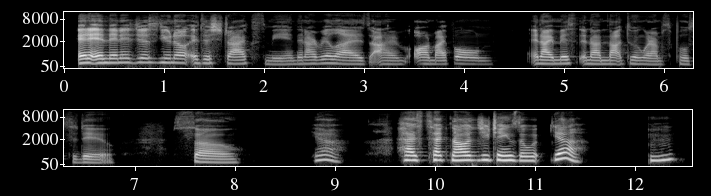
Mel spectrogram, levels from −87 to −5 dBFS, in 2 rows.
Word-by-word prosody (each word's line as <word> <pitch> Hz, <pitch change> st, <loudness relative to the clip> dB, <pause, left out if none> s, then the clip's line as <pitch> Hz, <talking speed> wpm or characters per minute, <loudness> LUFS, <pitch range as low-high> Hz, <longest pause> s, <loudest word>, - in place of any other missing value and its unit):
And 215 Hz, +1 st, +10 dB
and 215 Hz, +1 st, +9 dB
then 225 Hz, +1 st, +4 dB
it 230 Hz, -1 st, -2 dB
just, 230 Hz, -1 st, -1 dB
you 230 Hz, -1 st, -1 dB
know, 220 Hz, -1 st, +1 dB
it 200 Hz, -, -4 dB
distracts 185 Hz, -3 st, -4 dB
me, 155 Hz, 0 st, -14 dB
and 160 Hz, -, -18 dB
then 175 Hz, -, -12 dB
I 185 Hz, -, -4 dB
realized 180 Hz, -4 st, -5 dB
I'm 165 Hz, -1 st, -8 dB
on 175 Hz, 0 st, -4 dB
my 165 Hz, 0 st, -4 dB
phone, 170 Hz, -3 st, -10 dB, 0.4 s
and 185 Hz, +1 st, -2 dB
I 180 Hz, -1 st, +4 dB
miss 185 Hz, +1 st, -6 dB
and 175 Hz, -, -7 dB
I'm 170 Hz, 0 st, -4 dB
not 170 Hz, -1 st, -4 dB
doing 180 Hz, -2 st, -11 dB
what 160 Hz, -1 st, -7 dB
I'm 155 Hz, -, -9 dB
supposed 160 Hz, 0 st, -18 dB
to 155 Hz, -, -17 dB
do, 150 Hz, -2 st, -8 dB, 0.6 s
so 155 Hz, -2 st, -5 dB, 0.7 s
yeah. 250 Hz, -5 st, -8 dB, 0.6 s
Has 250 Hz, -1 st, +4 dB
technology 255 Hz, 0 st, +5 dB
changed 250 Hz, -2 st, +4 dB
the 225 Hz, -, 0 dB
way 225 Hz, -, -3 dB
Yeah. 320 Hz, +4 st, +3 dB, 0.7 s
Mhm. 260 Hz, +6 st, -5 dB
185 Hz, 185 wpm, -23 LUFS, 165-235 Hz, 0.7 s, And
